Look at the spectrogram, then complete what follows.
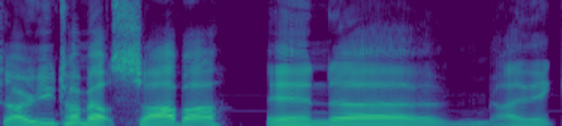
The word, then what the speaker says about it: Saba: are you talking about saba and uh I think it's Indonesia or something no there's an island called Saba sa and that's how they say it in the Caribbean and it's truly unique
